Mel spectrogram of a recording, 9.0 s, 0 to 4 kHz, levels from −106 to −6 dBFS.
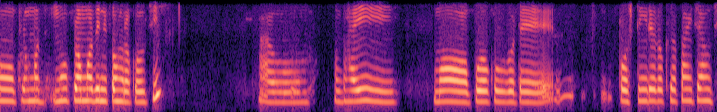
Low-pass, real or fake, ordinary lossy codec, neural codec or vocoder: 3.6 kHz; real; Opus, 64 kbps; none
